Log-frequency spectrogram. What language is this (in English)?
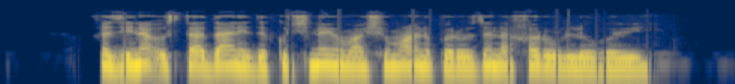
Pashto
